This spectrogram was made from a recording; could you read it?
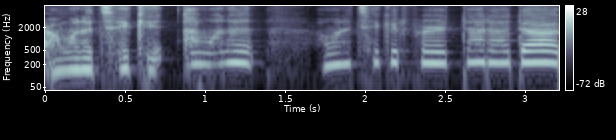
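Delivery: timid, shy, tiny voice, very high. Speaker recalls asking for a movie ticket as a shy kid, imitating a shy little voice. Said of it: "in like my little shy interpreter voice".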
